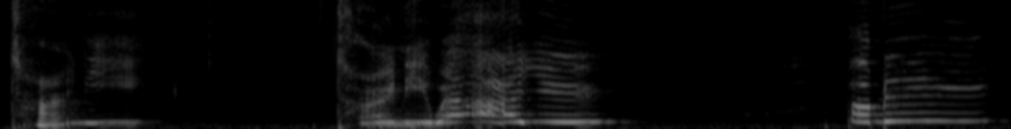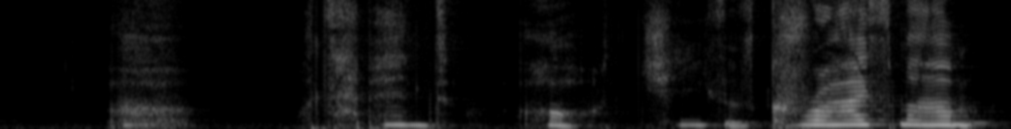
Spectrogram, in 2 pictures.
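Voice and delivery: very high, mostly whispered, hammed-up panic; mock horror in a tiny girl's voice; distraught little girl. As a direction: gasp out a child's shocked disbelief. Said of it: "suddenly we go into the emotion".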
